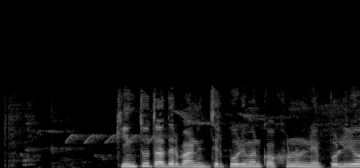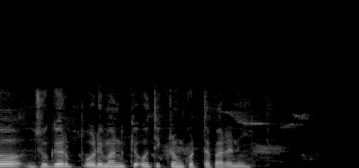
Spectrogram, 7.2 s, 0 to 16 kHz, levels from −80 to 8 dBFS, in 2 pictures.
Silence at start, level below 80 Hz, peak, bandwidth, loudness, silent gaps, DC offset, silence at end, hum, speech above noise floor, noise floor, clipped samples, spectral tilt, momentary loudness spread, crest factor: 1.2 s; -68 dBFS; -8 dBFS; 7.8 kHz; -26 LUFS; none; under 0.1%; 1.1 s; none; 50 dB; -75 dBFS; under 0.1%; -7 dB/octave; 10 LU; 20 dB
